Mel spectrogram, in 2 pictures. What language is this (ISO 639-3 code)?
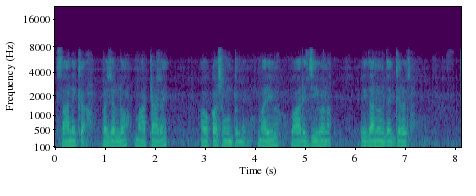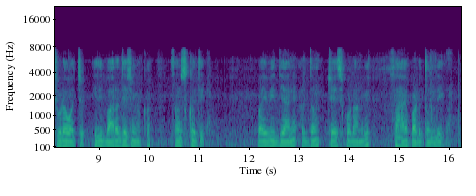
tel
